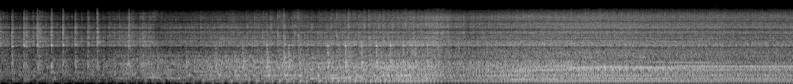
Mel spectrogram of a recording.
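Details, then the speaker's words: Free Ford 2600 tractor with worn rings, oil added to help them seal, cranks steadily at about four beats a second, then catches into a rough, uneven run; hard starting, and it is unclear if it will stay running. "so i don't know if it's going to stay running or not or stay that high or not or if it'll run we're going to try to crank it see if it'll start"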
